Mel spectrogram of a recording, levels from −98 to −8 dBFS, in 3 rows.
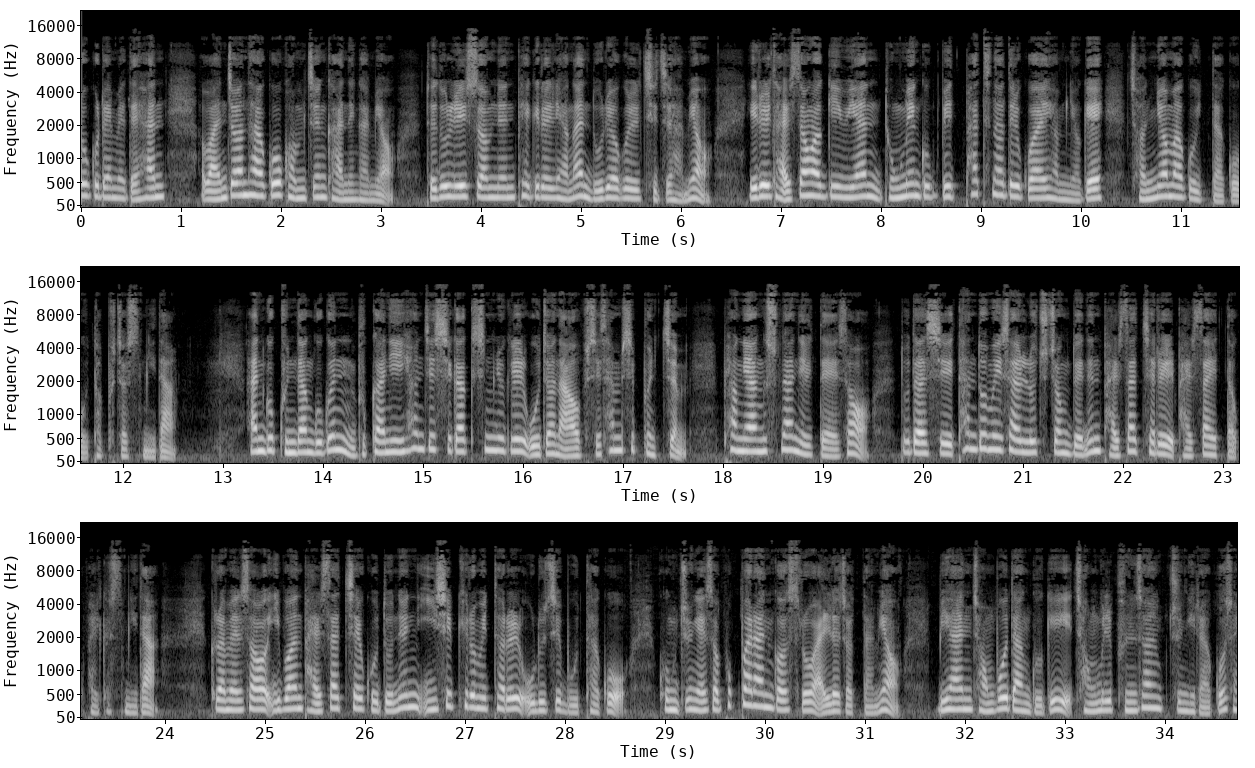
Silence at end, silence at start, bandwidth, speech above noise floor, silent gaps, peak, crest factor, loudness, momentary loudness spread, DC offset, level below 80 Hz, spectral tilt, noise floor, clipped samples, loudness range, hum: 0 s; 0 s; 15 kHz; 27 dB; none; -10 dBFS; 18 dB; -29 LUFS; 9 LU; under 0.1%; -64 dBFS; -5 dB/octave; -55 dBFS; under 0.1%; 2 LU; none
